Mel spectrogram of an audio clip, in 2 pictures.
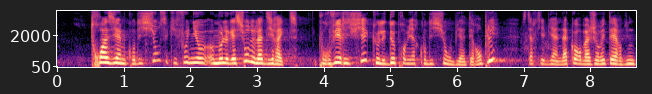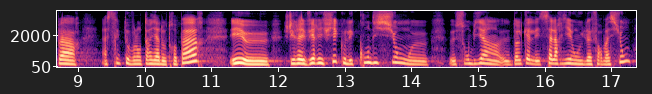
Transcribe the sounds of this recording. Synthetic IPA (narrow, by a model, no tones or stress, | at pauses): t̪χwazjɛmkɔ̃d̪isjɔ̃sɛkilfoynɔmɔlɔɡasjɔ̃d̪əlad̪iʁɛk̚t̪ | puʁveʁifjekəled̪øpχəmjɛʁkɔ̃d̪isjɔ̃ɔ̃bjɛ̃et̪eʁɑ̃pli | se̥t̪ad̪iʁkiljabjɛ̃ɛ̃nakɔʁmaʒɔʁit̪ɛʁd̪ynpaːʁ | ɛ̰̃st̪χik̚t̪ovɔlɔ̃t̪aʁjad̪ot̪χəpaːʁeøʒəd̪iʁɛveʁifjekəlekɔ̃d̪isjɔ̃ø | sɔ̃bjɛ̃ød̪ɑ̃ləkʲɛlːesalaʁjeɔ̃ylɛ̃fɔʁmasjɔ̃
